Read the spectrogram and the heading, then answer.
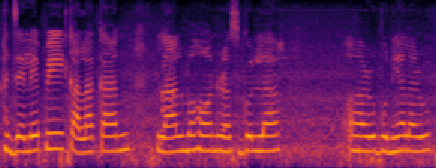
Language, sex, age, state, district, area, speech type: Assamese, female, 18-30, Assam, Dhemaji, rural, spontaneous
